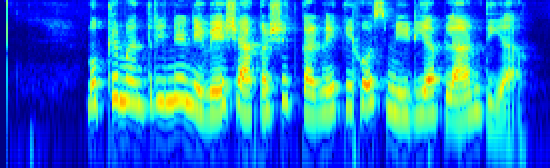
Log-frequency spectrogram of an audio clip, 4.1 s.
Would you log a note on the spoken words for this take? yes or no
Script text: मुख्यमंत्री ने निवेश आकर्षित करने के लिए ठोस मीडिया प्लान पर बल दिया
yes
